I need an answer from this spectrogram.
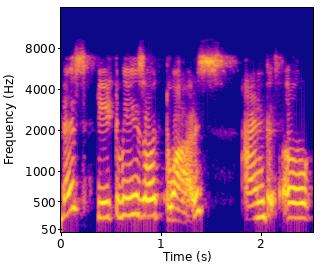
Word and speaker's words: Duar: We call it the Duars. Okay, Duar is a mispronunciation of the Hindi word Dwar or door.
